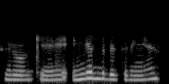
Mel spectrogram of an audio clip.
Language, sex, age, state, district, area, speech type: Tamil, female, 18-30, Tamil Nadu, Tiruvarur, rural, conversation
